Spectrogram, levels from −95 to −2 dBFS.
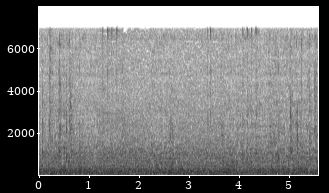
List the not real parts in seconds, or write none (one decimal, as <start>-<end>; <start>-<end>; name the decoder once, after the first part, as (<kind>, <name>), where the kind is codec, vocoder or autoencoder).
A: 0.0-1.2 (vocoder, HiFi-GAN); 2.2-2.8; 3.7-5.6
